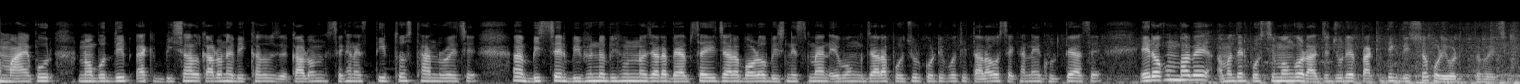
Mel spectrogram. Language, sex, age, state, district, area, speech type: Bengali, male, 45-60, West Bengal, Bankura, urban, spontaneous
